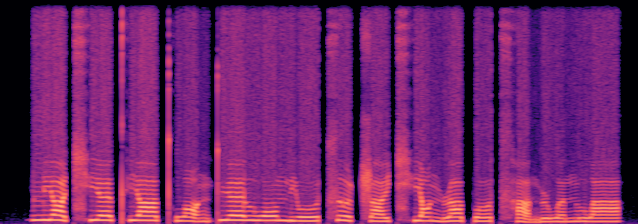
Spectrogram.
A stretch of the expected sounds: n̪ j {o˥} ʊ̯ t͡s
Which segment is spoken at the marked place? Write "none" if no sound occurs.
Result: o˧˥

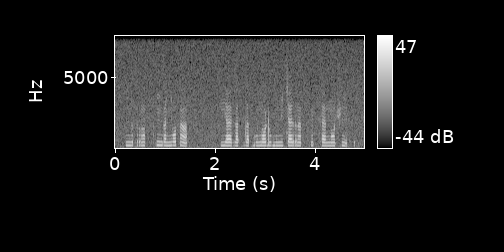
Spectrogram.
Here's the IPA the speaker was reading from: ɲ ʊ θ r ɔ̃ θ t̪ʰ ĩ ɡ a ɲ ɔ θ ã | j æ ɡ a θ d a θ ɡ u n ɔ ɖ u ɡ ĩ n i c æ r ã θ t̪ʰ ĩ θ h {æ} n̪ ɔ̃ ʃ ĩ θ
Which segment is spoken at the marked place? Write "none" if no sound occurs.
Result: æ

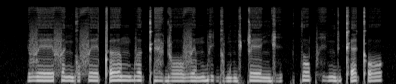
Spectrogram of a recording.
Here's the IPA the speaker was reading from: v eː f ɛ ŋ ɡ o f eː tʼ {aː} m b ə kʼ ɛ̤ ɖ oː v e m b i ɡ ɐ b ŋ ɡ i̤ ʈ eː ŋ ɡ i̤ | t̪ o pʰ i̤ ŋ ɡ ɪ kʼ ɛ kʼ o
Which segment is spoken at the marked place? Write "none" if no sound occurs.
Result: əː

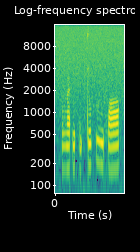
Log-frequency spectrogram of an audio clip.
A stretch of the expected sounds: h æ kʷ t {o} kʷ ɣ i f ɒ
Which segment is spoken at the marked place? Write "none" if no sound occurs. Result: u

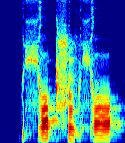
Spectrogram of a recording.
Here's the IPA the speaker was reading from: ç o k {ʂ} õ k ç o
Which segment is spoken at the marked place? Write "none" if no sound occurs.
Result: ɬ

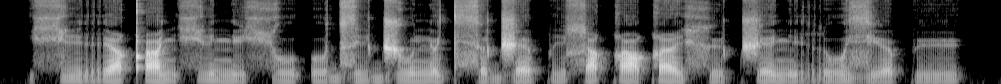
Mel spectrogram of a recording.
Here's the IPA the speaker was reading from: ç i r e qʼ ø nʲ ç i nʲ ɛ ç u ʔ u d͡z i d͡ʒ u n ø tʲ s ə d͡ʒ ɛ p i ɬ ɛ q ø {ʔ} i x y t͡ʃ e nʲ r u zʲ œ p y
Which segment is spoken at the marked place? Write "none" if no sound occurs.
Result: q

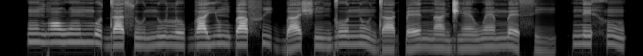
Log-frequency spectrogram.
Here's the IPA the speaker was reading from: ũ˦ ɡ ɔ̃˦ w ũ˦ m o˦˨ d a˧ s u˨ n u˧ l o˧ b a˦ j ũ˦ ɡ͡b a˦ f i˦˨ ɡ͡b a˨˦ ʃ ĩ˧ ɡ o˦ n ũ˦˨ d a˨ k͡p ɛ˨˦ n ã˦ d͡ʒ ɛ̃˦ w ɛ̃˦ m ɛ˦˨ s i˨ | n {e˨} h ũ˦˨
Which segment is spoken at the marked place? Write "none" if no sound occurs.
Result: e˦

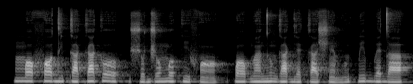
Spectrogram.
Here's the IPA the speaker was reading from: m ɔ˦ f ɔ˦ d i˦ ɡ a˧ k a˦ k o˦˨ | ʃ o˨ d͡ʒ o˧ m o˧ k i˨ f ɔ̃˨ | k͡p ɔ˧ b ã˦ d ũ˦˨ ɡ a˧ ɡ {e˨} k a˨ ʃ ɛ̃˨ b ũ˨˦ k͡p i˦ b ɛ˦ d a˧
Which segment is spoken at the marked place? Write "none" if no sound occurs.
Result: ɛ˨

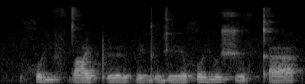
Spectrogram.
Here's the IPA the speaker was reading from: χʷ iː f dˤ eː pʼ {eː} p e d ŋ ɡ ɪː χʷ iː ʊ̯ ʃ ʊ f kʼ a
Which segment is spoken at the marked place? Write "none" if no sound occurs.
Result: ɘː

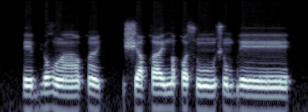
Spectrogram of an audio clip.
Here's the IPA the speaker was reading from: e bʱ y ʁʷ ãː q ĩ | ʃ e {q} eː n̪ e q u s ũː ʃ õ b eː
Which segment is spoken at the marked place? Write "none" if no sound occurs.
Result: q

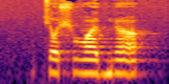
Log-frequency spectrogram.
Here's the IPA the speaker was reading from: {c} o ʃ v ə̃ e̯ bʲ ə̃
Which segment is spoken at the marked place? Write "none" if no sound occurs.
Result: c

